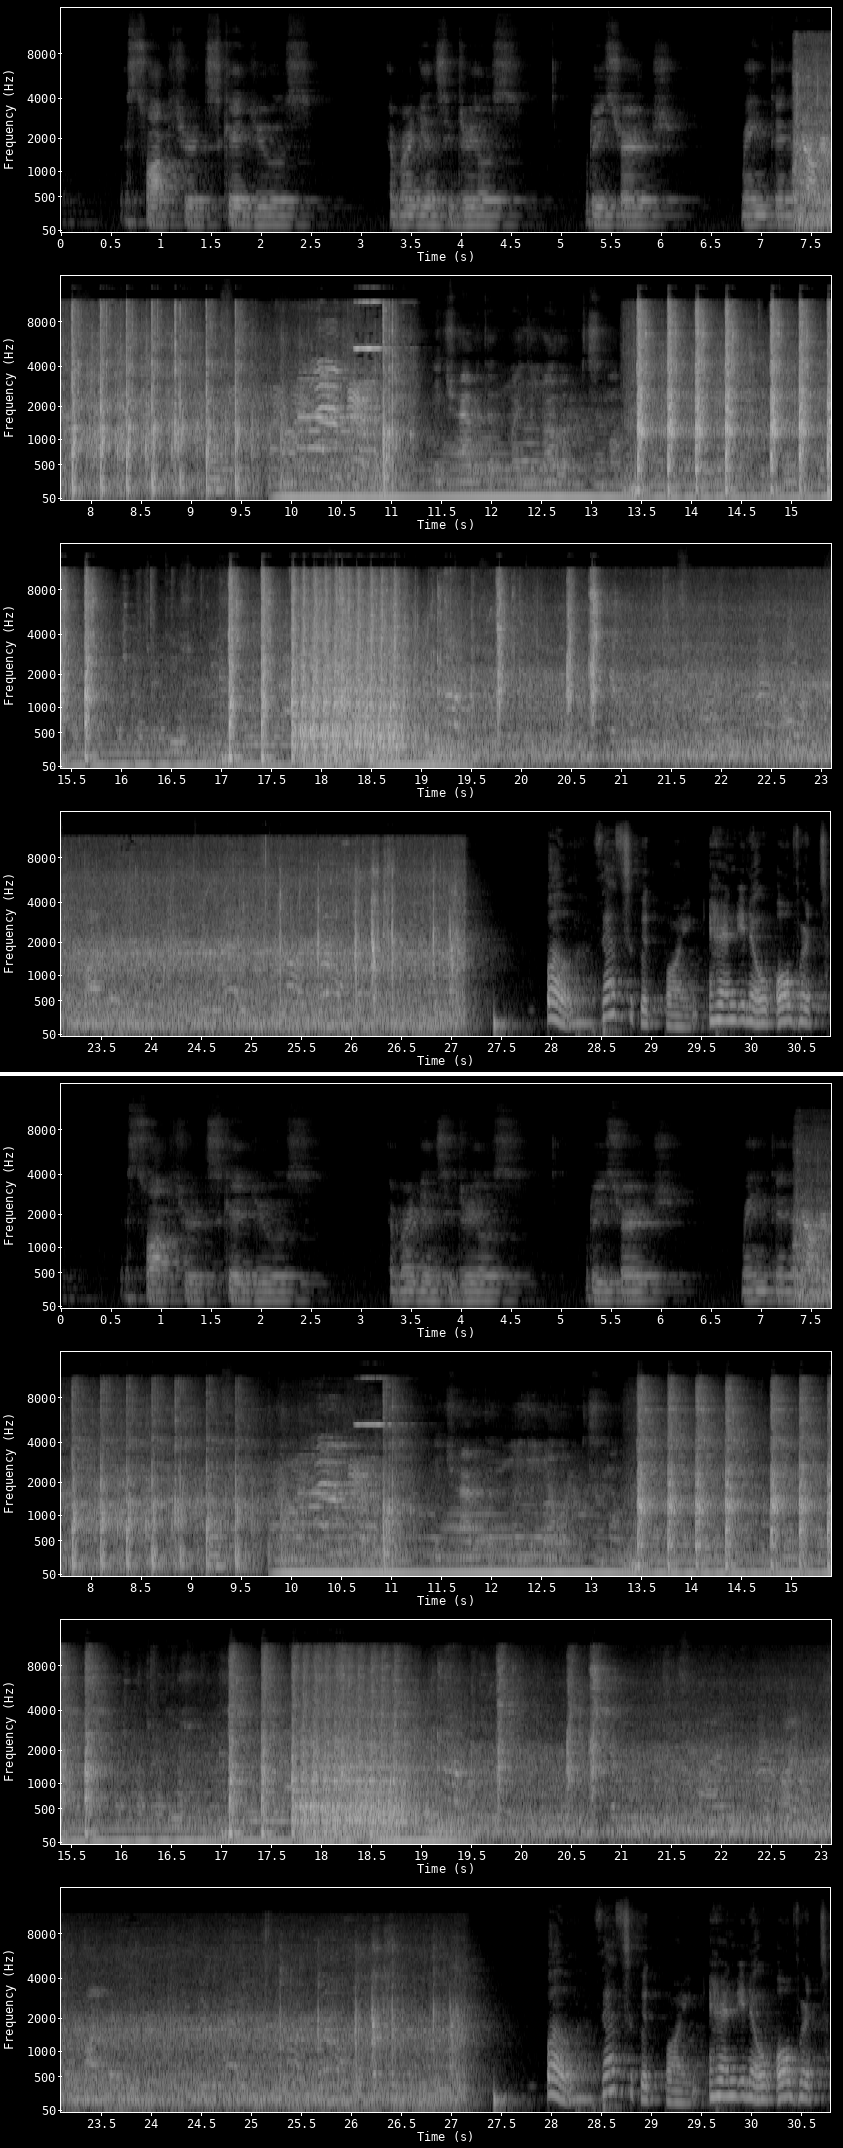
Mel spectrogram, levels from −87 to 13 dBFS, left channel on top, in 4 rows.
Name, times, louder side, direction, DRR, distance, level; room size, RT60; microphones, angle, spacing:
voice 1, 0.6-2.5 3.3-4.6 5.2-6.1 6.8-8.0 9.1-9.6 9.9-10.6 11.2-13.4 14.0-15.2 16.0-17.3 17.7-18.2 18.9-20.5 21.5-23.9 24.2-26.2, left 2 dB, 40° left, -1 dB, 1.5 m, -41 dB
sound 1, 7.3-11.2 13.3-16.3 16.6-27.1, left 6 dB, 75° left, 0.5 m, -25 dB
Musical instrument, 9.8-19.6, equal, 50° right, 1.7 m, -33 dB
voice 2, 18.7-19.1 27.4-27.5 28.0-30.7, left 1 dB, 15° left, 7 dB, 0.4 m, -35 dB
19.5 x 9.7 x 2.5 m, 0.95 s
head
